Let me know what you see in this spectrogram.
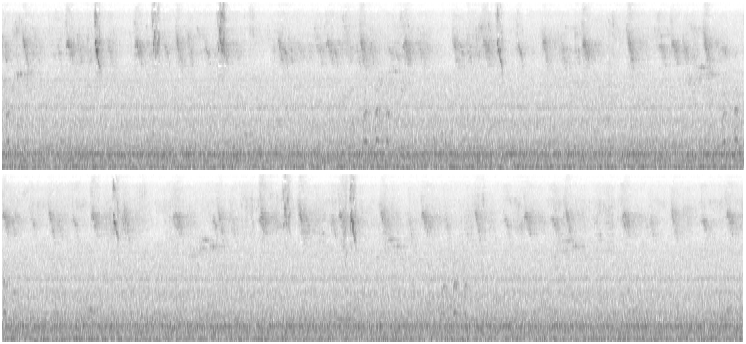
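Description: Small birds chirping, with short high chirps a couple of times a second, over a steady low hum.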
